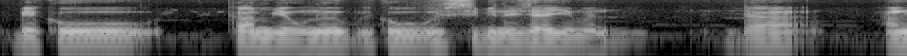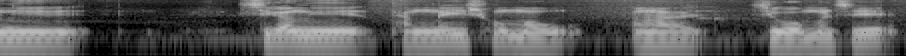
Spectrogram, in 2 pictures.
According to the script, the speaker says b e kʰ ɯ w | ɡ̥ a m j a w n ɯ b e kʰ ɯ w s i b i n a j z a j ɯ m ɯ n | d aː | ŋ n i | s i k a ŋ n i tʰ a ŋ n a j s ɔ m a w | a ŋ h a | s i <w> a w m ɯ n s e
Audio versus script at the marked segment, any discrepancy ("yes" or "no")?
no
